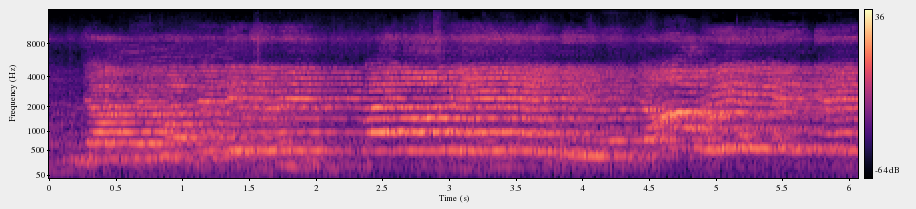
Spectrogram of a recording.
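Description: A boy singing a noha (Shia lament) solo into a microphone, reading the verses from a sheet: long, held, drawn-out notes, with a step to a new note about two and a half seconds in and a rise in pitch about four and a half seconds in.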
